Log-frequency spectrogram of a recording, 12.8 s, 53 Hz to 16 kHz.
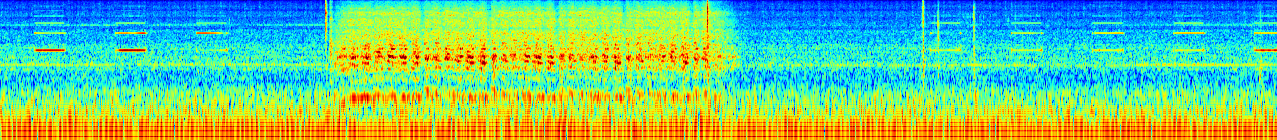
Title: No start e46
